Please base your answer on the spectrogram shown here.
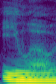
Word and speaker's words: Elo: A lot of people think that it's like ELO, that it must stand for something, but it actually is ELO. It's pronounced like that because it was named after some guy.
